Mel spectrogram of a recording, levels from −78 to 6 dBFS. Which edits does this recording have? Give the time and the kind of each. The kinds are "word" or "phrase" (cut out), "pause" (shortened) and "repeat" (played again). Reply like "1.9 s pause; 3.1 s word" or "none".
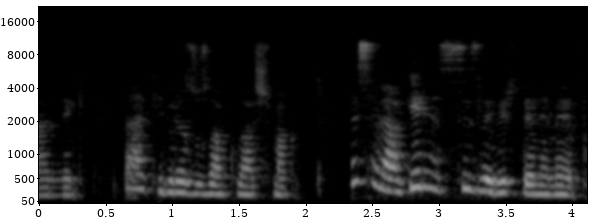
none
